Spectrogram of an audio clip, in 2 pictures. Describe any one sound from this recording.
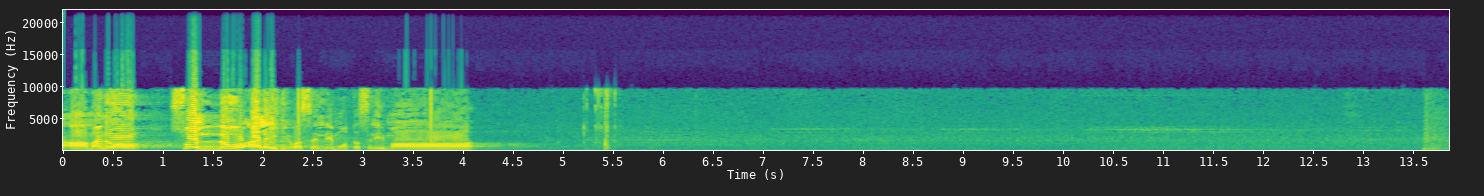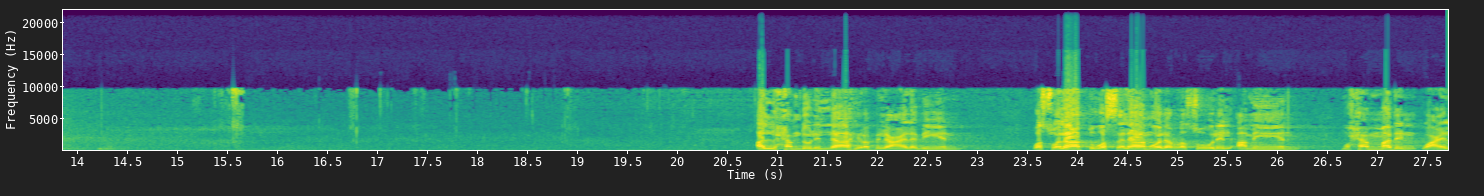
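A man chants loudly in a drawn-out, melodic voice through a microphone, with long pauses.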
